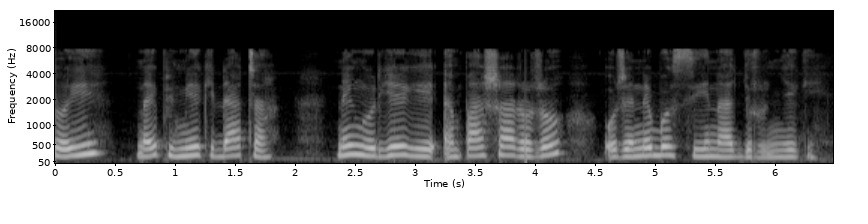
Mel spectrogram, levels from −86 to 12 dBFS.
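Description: At 3.91 s, unconcealed Bluetooth headset packet loss leaves a 7.5 ms hole in the speech with abrupt edges, which fits a single dropped packet replaced by silence.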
